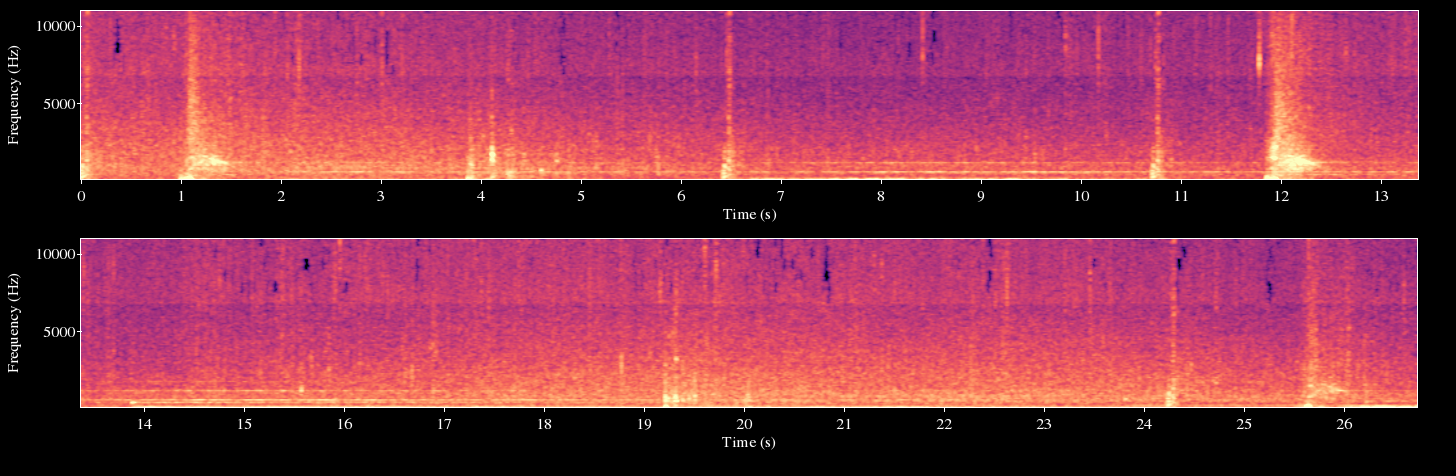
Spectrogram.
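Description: Short, sharp clicks sound now and then.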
